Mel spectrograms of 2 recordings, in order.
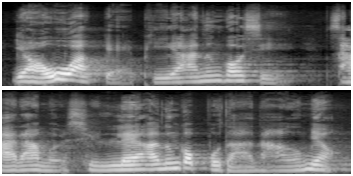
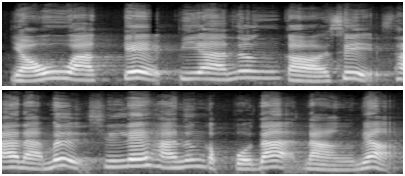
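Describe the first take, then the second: First: It is read in an old woman's voice. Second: It is read in a cute baby voice. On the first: "할머니의 목소리로 한번 해보는 거예요" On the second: "귀여운 아기 목소리로 해보는 거예요"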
